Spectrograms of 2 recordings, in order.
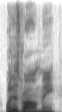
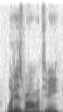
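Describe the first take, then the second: First: Louder, insistent self-questioning; mildly acted freak-out, building; retold freaking out. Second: Low, subdued bewildered question; quiet start of a retold freak-out; retold self-questioning. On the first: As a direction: ask it harder, starting to panic. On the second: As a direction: ask it softly, lost and confused. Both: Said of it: "Starts freaking out".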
